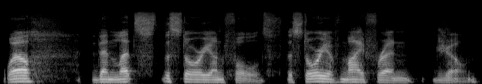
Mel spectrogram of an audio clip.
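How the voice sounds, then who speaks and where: A man's voice: on the low side, a little slow. A man playing a remorseful, devoted soldier mourning his friend, reading earnestly in a play table read. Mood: resolved.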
